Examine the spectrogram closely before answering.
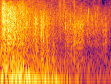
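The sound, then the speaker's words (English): A heavy, dull crash with a booming low-end thud, the audio game's sound effect for running into a rock, loud at once and then fading gradually over under two seconds. No one speaks. “You run into a rock.”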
